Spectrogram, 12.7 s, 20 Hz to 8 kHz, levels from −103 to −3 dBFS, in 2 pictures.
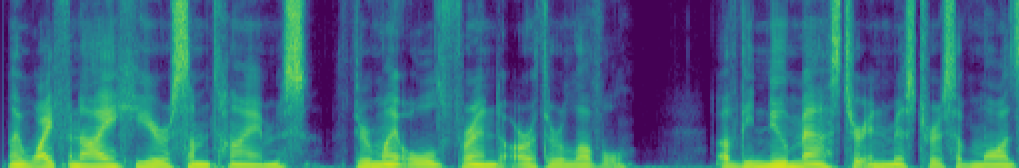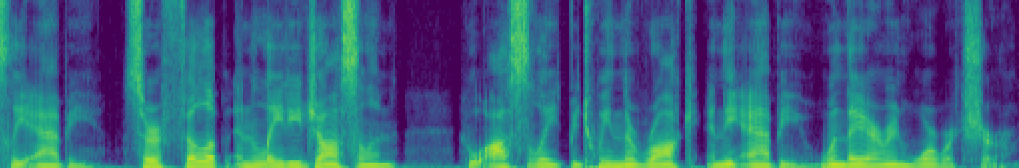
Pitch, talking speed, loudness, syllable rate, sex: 135 Hz, 185 wpm, -19 LUFS, 5.5 syllables/s, male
